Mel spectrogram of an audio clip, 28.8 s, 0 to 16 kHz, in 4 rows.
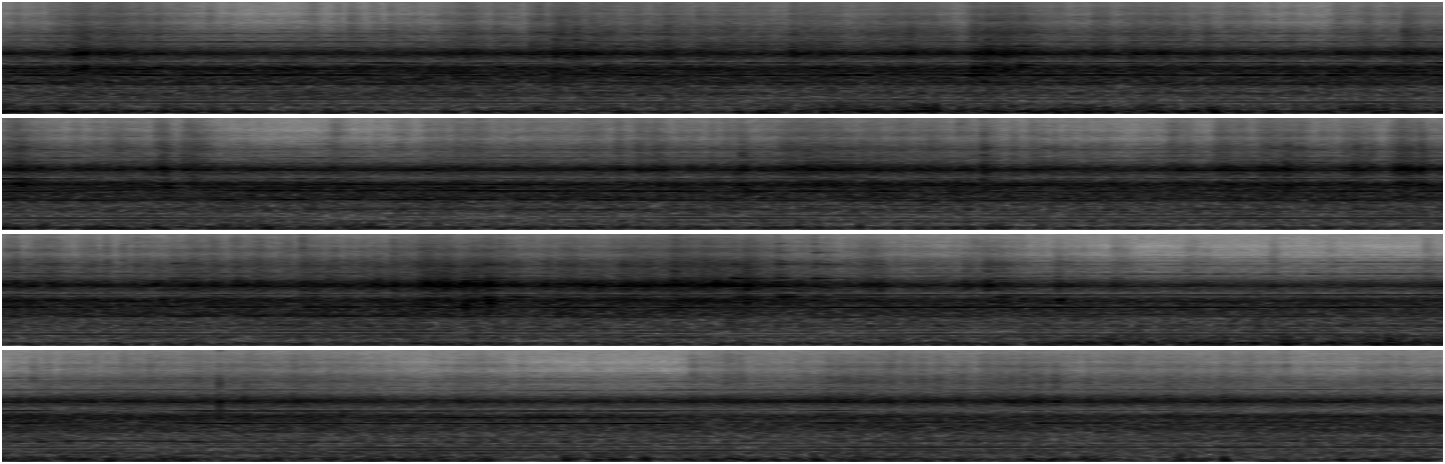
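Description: Valtra N111 tractor's diesel engine running steadily under working load while the hydraulically driven flail head of a tractor-mounted Spearhead hedge-cutter spins and cuts a hedge. It is a continuous mechanical drone with a constant whine over it, and the low rumble swells a few times.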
